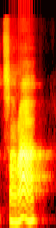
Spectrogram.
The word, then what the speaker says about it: tsara: It's tsara, is how you say that.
